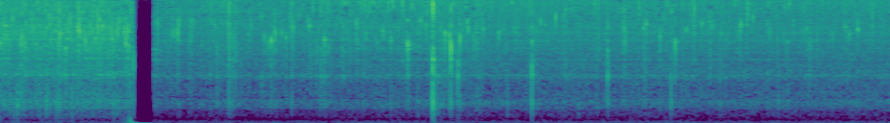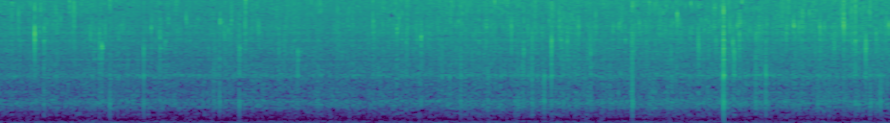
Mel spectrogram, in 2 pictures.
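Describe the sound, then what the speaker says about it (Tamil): Beaten eggs for Tamil egg poriyal sizzling in a pan over low heat while being stirred, a continuous close crackling fry with a brief gap near the start and occasional scraping of the spoon. "இந்த மாதிரி நல்லா முட்டையை நல்லா கிளறி விடுக்கோங்க."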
